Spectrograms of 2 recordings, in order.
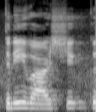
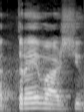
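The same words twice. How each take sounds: First: त्रिवार्षिक begun with "tri"; wrong first vowel. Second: त्रैवार्षिक begun with "trai"; correct first vowel. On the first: Teacher showing the mistake, त्रिवार्षिक with "tri". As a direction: say i after tr in त्रिवार्षिक. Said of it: "त्रिवार्षिक नहीं होता". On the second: Teacher giving the correction, त्रैवार्षिक with "trai". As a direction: say the ai diphthong in त्रैवार्षिक. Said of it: "त्रैवार्षिक होता है". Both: Shown as a demonstration.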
